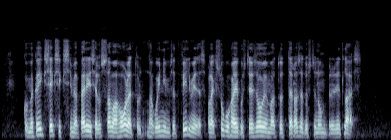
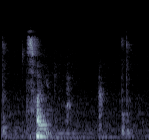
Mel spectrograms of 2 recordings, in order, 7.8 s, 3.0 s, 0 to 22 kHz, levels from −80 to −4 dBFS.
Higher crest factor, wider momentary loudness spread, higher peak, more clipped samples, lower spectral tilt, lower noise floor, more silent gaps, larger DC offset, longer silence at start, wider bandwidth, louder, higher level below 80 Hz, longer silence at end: second, 18 dB vs 26 dB; second, 8 LU vs 26 LU; first, -2 dBFS vs -8 dBFS; neither; about the same, -6 dB/octave vs -5 dB/octave; first, -65 dBFS vs -56 dBFS; neither; neither; first, 0.5 s vs 0.05 s; second, 7.2 kHz vs 9.2 kHz; first, -19 LUFS vs -28 LUFS; about the same, -64 dBFS vs -60 dBFS; first, 0.65 s vs 0.4 s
